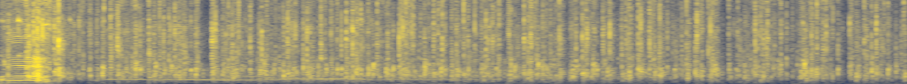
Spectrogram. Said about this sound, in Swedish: Men ni gjorde det jättebra. Så jag vill att vi alla ger dem en, en stor applåd.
